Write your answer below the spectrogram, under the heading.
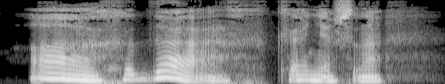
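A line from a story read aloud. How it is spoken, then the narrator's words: Uncertain. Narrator (Russian): неуверенно проговорил он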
